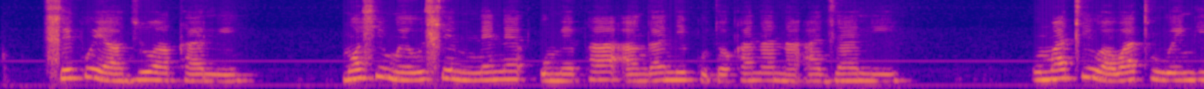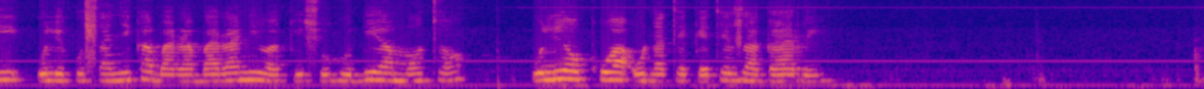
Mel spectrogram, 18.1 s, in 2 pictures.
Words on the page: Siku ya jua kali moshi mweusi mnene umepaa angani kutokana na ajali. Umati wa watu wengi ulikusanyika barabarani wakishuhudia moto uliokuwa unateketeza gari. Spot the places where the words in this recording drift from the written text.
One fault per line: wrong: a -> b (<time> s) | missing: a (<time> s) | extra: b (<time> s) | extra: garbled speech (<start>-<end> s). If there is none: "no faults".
no faults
